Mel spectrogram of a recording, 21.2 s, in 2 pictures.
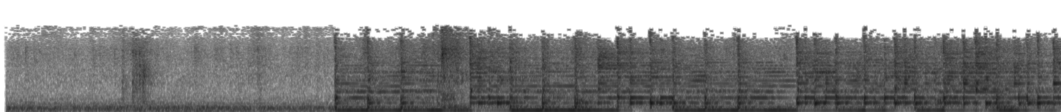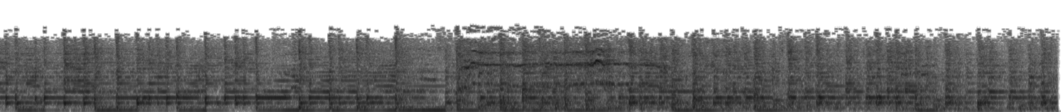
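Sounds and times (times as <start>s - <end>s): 
drums: 0.0s - 21.2s.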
